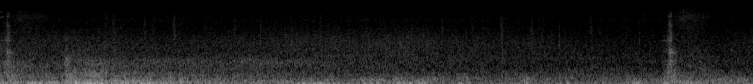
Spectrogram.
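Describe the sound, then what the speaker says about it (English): Rain and thunder in a video game set in a place where it never stops raining: steady, dense rainfall throughout with low rolling thunder and a sharp crack near the end, no voices. "It never stops raining here, evidently."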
